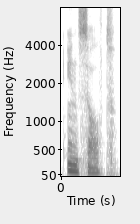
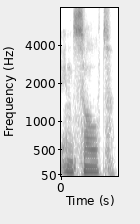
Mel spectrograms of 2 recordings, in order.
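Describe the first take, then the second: First: The stress is on the first syllable. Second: The stress is on the second syllable. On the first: It is used as a noun. "think of it now as nouns" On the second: It is used as a verb. "to insult"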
